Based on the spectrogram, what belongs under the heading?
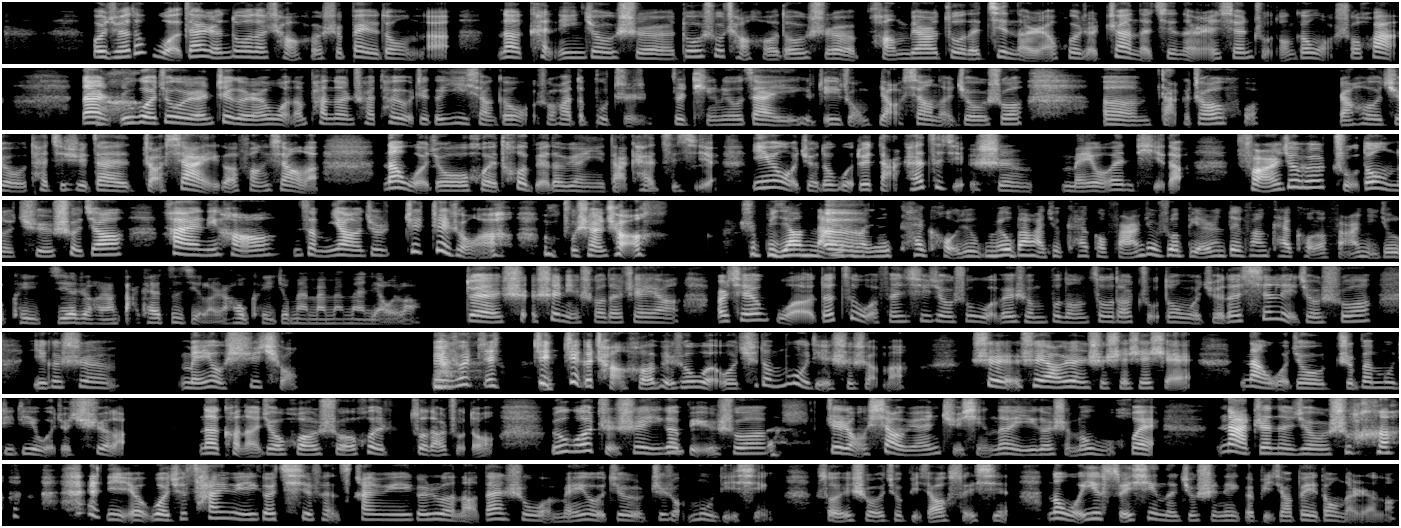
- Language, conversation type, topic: Chinese, podcast, 你会如何建立真实而深度的人际联系？
- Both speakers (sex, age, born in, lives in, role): female, 30-34, China, United States, host; female, 35-39, China, United States, guest
- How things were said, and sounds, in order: chuckle; laughing while speaking: "就是这 这种啊，不擅长"; laugh; laugh; laughing while speaking: "说，你"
